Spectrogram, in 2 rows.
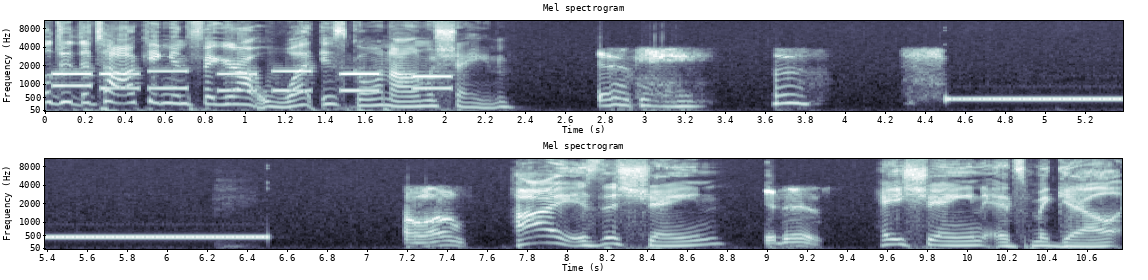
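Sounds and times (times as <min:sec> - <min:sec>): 
phone line ringing with an electronic tone: 0:00.0 - 0:02.1, 0:04.5 - 0:06.5
speech: 0:00.2 - 0:04.4, 0:07.2 - 0:10.7.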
